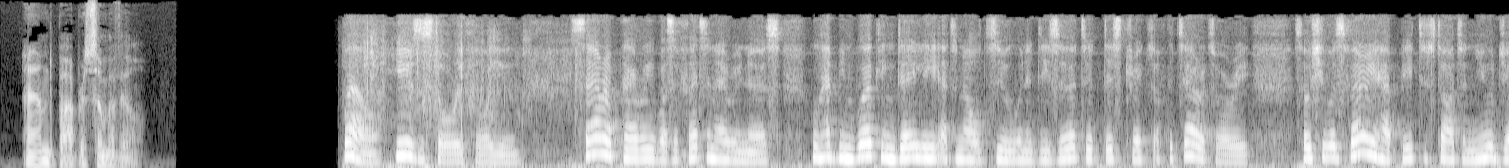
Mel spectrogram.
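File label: netherlands, International Dialects of English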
